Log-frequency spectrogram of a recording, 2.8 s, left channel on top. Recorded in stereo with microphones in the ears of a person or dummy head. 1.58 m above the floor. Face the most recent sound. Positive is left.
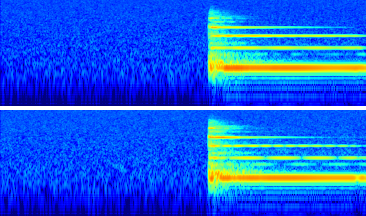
turn(degrees=-25)  # may be behind; listen again after turning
